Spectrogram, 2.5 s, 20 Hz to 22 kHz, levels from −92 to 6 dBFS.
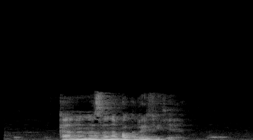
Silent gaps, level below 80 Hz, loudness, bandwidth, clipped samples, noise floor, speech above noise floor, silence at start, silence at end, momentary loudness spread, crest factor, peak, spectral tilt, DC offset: none; -52 dBFS; -25 LUFS; 7.6 kHz; under 0.1%; -58 dBFS; 35 dB; 0.6 s; 0.35 s; 14 LU; 14 dB; -12 dBFS; -7.5 dB/octave; under 0.1%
